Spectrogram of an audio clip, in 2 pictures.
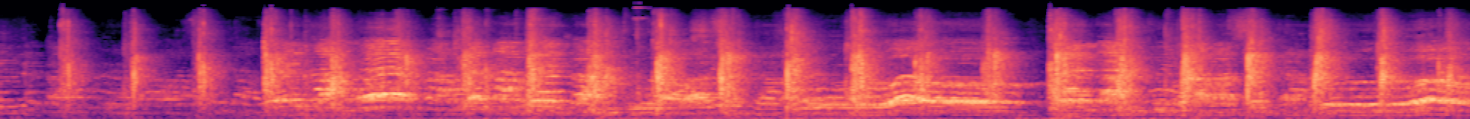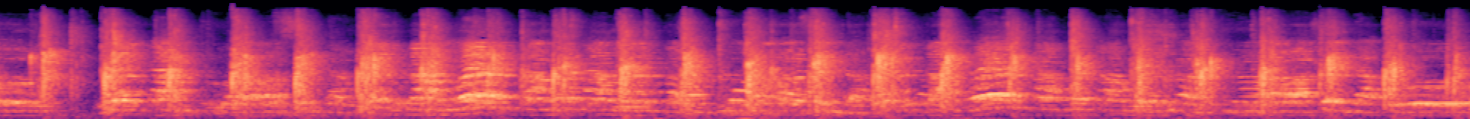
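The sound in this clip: Children at the Grandsons of Abraham Center sing a welcome song as a loud group, with steady rhythmic hand clapping throughout.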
